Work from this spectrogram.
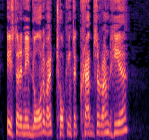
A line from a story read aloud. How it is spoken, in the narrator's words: she snapped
